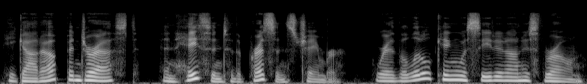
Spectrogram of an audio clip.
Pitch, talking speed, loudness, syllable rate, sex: 165 Hz, 205 wpm, -19 LUFS, 5.7 syllables/s, female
